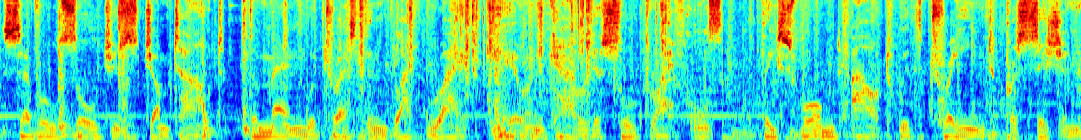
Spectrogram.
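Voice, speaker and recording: A man's voice: a bass voice, animated, a little slow, creaky, hardly any pauses, heavily acted. An actor playing a grave demon-hunting detective who narrates his story in an audio drama with brooding, suspenseful phrasing. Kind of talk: scripted dramatic first-person narration. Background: loud dramatic music.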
